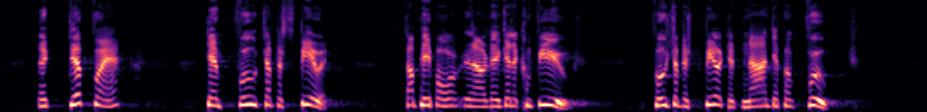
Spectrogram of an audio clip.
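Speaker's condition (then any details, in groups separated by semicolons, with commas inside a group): Deafness; deaf during school years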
